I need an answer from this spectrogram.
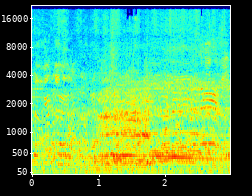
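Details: Sahiwal bull calf at a crowded cattle market in Brahmanbaria, Bangladesh, on 27 February: a drawn-out, steady, fairly high moo lasting over a second, partly overlapped by a man talking and market chatter.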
